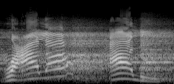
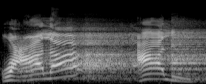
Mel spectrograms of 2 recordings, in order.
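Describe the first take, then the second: Both takes have the same delivery.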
